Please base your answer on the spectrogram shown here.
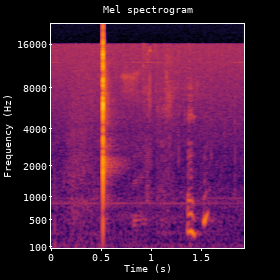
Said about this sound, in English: I'm gonna have you do my clap once more.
